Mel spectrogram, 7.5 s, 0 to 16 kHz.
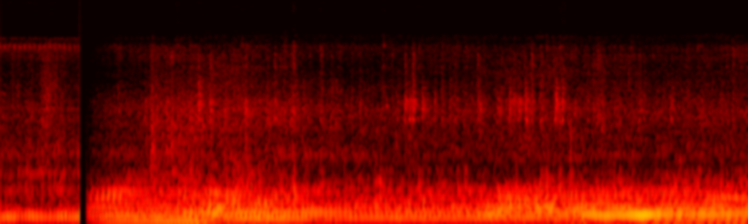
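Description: Suzuki Jimny's engine running steadily as the small 4x4 drives along a dirt track, its note rising a little about six seconds in.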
